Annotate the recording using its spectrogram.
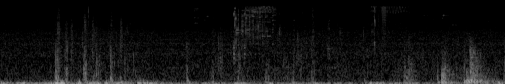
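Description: Footsteps thud quickly on the ground as someone runs.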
